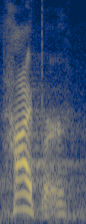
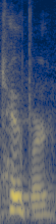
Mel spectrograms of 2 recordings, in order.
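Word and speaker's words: hooper (ὑπέρ): You can see the word at the beginning there that we have come to say as hyper, right? We've got hyper and hypo from the Greek. It's actually pronounced hooper, but that's neither here nor there.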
